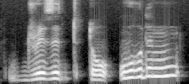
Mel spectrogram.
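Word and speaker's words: Drizzt Do'Urden: Driss Do'Urden. – Meine Hobbys sind zeitintensiv und teuer. Ich bin ja selber schuld. – Gut, der Autor der Romane, R.A. Salvatore, sagt Driss Do'Urden und ich glaube, es gibt dutzende verschiedene Varianten.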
